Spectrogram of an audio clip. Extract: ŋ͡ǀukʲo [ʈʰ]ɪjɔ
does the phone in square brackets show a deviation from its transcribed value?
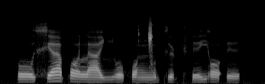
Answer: no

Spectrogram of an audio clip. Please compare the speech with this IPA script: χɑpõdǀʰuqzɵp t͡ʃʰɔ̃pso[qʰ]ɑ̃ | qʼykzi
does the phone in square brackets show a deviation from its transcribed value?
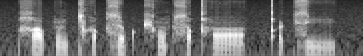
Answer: no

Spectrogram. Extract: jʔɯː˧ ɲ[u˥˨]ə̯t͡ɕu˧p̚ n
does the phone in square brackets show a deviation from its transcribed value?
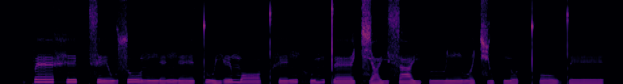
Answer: no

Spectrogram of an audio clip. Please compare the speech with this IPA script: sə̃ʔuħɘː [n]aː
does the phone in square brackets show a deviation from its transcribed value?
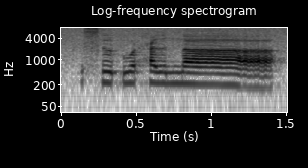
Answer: no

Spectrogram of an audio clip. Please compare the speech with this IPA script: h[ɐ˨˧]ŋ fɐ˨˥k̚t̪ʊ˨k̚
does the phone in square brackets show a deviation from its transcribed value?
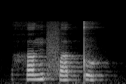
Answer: no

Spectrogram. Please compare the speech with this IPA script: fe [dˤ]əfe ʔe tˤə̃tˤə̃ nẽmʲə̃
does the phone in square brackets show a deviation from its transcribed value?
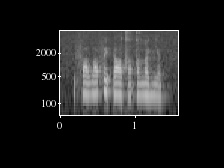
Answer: yes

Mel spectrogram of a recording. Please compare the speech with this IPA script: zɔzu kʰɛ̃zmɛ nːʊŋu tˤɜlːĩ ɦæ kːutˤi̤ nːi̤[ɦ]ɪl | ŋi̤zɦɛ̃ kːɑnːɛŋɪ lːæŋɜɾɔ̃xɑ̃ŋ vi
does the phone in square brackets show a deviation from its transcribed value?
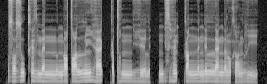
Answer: no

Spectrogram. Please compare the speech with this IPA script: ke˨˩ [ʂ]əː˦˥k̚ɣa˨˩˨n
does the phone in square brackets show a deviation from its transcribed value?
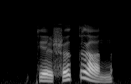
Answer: no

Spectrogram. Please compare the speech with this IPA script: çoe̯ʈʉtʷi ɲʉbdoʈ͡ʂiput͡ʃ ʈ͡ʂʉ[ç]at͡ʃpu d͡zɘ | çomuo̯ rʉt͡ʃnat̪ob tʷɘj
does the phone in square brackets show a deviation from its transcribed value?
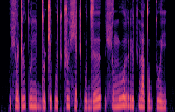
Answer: no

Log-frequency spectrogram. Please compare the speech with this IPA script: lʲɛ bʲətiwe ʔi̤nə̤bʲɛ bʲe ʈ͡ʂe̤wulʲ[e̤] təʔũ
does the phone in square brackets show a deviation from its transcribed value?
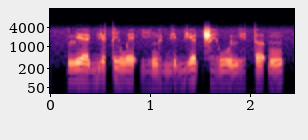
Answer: no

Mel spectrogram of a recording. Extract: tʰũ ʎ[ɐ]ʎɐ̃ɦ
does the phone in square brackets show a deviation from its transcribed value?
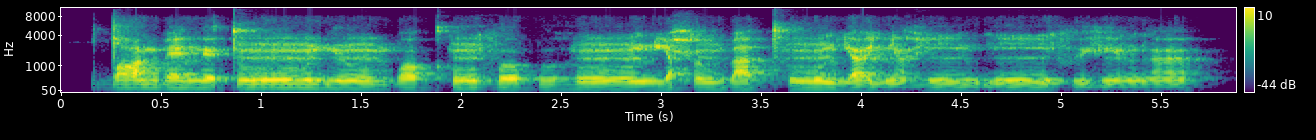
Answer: no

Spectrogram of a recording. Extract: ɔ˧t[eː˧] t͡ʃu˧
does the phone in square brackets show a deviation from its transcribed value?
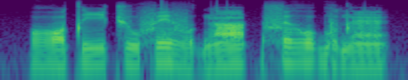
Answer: yes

